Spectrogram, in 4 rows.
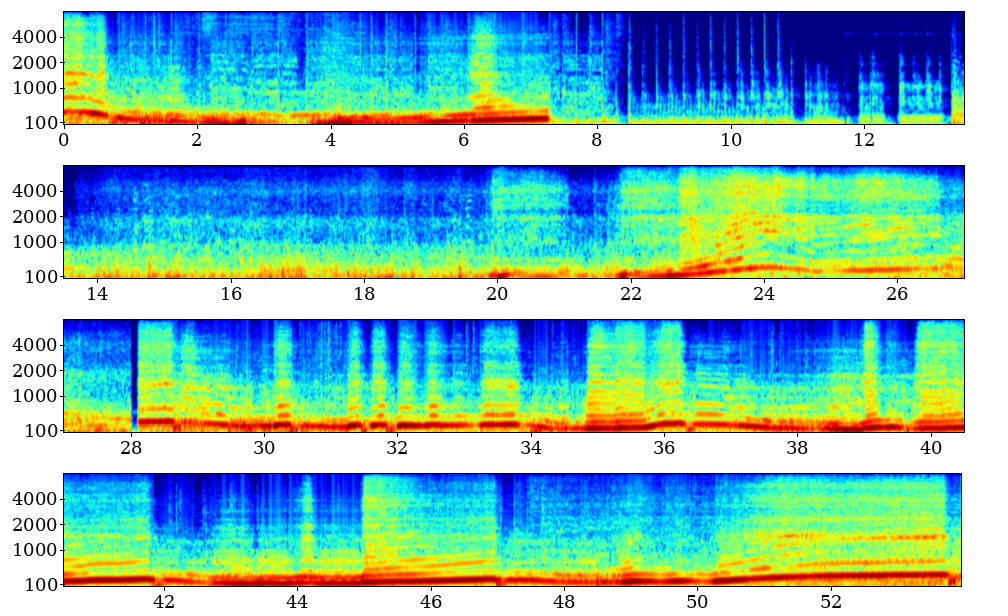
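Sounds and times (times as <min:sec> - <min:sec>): car engine revving: 0:00.0 - 0:08.0, 0:18.7 - 0:53.9
car engine running hard in cabin: 0:13.3 - 0:53.9.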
